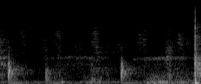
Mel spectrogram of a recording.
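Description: A few short, sharp clicks and taps of hand tools and metal pipe fittings as the last pipes are worked off a VW T4's automatic gearbox. The loudest click comes near the end.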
